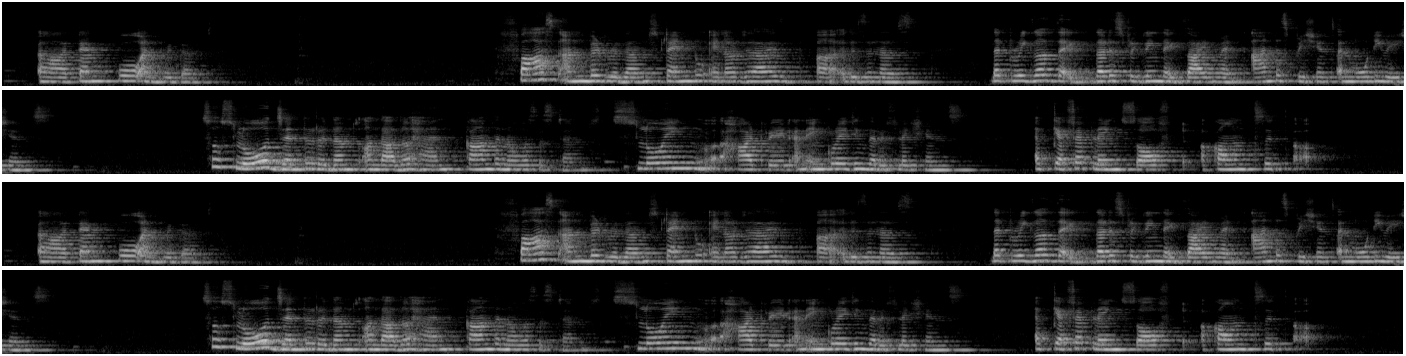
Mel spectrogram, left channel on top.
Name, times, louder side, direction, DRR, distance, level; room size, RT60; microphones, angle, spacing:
voice 1, 0.4-2.1 5.0-9.3 9.9-14.4 16.0-23.8 24.3-27.1, equal, 5° left, 0.6 m, -27 dB
18.5 x 8.1 x 2.3 m
head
